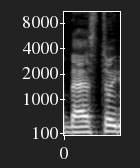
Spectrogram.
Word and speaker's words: Basstard: Ça vient de, c'est Ouais. mon prénom. Puis Bastard. Bass.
